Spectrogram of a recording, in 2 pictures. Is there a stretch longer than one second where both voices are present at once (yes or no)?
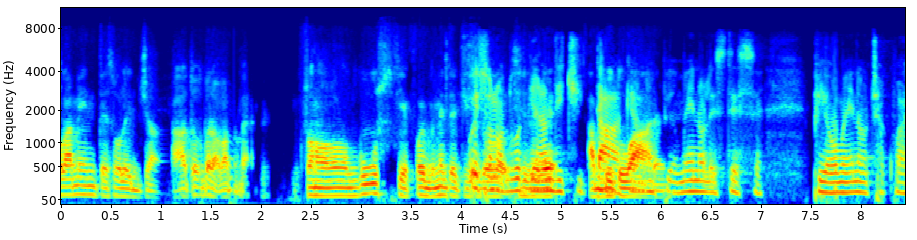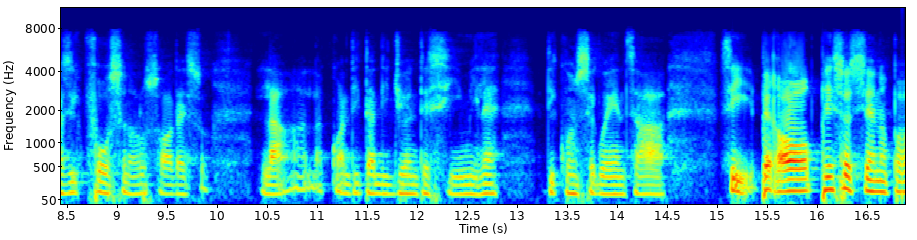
yes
